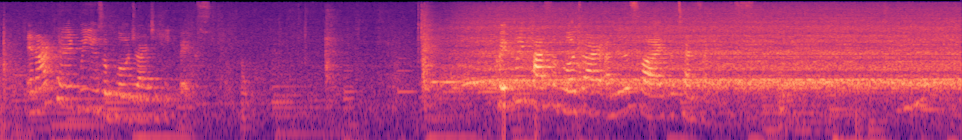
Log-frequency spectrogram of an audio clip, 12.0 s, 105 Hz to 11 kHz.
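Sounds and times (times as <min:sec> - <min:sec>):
blow-dryer running: 0:05.3 - 0:12.0.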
